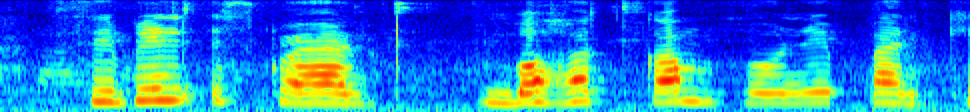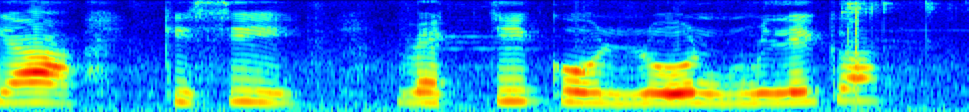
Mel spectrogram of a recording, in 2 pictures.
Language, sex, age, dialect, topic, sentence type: Hindi, female, 25-30, Marwari Dhudhari, banking, question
